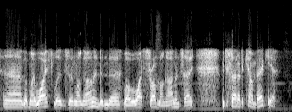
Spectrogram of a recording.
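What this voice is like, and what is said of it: New Zealand accent. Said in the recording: “I'm originally from New Zealand, hence the accent”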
